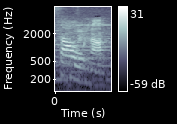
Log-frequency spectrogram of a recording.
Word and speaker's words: sauna: Sauna. Quite hard pronouncing.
